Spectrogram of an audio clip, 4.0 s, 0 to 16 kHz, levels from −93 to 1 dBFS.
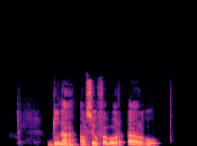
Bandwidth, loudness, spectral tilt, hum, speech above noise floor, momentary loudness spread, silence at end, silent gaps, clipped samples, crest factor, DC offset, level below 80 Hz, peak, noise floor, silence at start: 7.8 kHz; -17 LUFS; -5 dB/octave; none; 60 dB; 8 LU; 0.8 s; none; under 0.1%; 18 dB; under 0.1%; -60 dBFS; -2 dBFS; -76 dBFS; 0.95 s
